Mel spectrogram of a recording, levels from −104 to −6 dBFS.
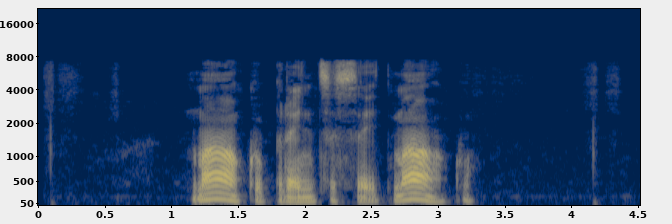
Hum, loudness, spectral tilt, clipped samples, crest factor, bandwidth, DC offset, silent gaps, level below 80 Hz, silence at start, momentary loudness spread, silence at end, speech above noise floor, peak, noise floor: none; -35 LUFS; -5 dB/octave; under 0.1%; 20 dB; 7.4 kHz; under 0.1%; none; -58 dBFS; 1.15 s; 11 LU; 1.25 s; 54 dB; -16 dBFS; -89 dBFS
